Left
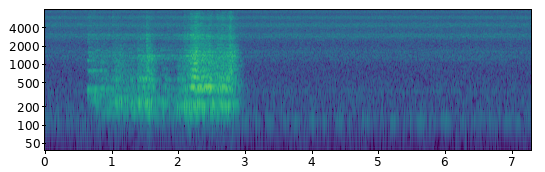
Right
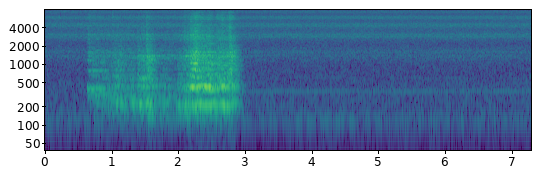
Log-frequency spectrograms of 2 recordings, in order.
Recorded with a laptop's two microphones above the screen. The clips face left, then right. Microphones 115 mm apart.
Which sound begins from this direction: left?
A squeak, at 0.6 s.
